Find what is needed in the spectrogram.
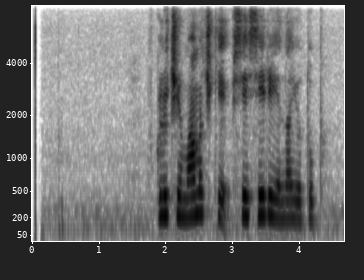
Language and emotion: Russian, neutral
